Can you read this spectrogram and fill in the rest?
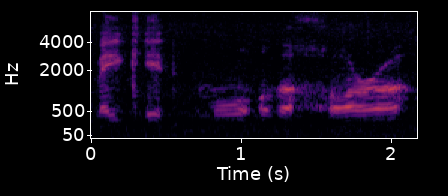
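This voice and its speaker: A man's voice: on the low side, completely flat delivery, unhurried, dull audio, a crowd in the background. A man chatting casually as a fan, rambling loosely with lots of "like" and some swearing. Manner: rambling, full of "like", often swearing. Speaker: co-commentator in a fan discussion. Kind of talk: casual fan chat about comic book films. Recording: noticeable background noise, amateur recording.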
